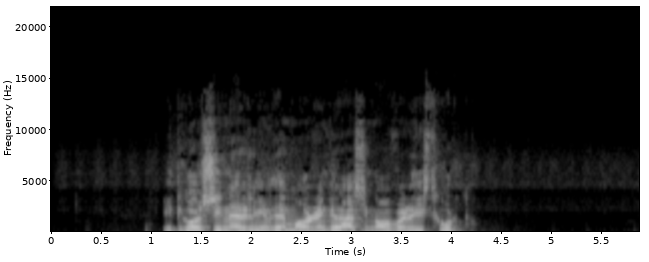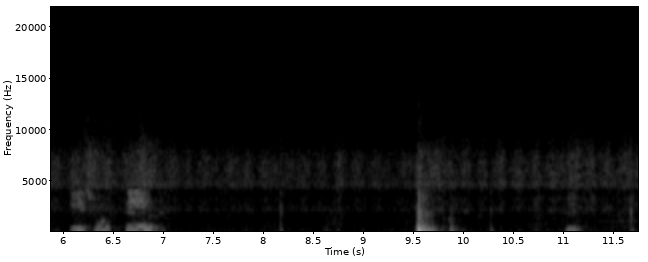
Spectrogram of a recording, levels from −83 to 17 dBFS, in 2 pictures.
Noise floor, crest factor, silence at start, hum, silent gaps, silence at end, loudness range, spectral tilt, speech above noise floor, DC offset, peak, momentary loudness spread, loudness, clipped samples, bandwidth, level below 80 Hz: -68 dBFS; 22 dB; 1.15 s; none; none; 2.15 s; 10 LU; -3.5 dB/octave; 51 dB; under 0.1%; 0 dBFS; 21 LU; -17 LUFS; under 0.1%; 14 kHz; -66 dBFS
